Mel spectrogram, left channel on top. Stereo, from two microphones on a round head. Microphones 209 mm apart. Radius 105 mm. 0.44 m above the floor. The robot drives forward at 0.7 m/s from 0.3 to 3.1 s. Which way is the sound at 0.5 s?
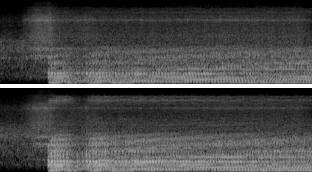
45° right (ahead or behind).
